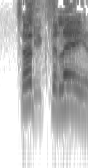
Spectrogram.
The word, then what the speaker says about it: Chick-fil-A: Chick-fil-A, right? – Yeah.是福来鸡。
